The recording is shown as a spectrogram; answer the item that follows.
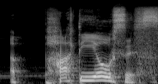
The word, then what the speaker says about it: apotheosis: will be at their apotheosis that's how you pronounce it here's the Google man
